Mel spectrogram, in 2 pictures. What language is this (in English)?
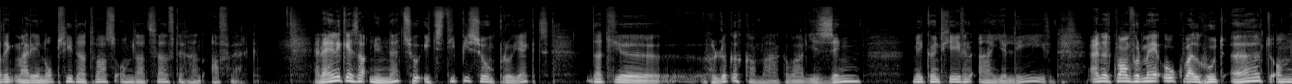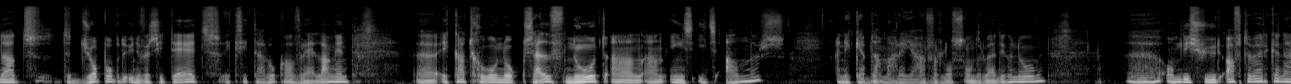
Dutch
